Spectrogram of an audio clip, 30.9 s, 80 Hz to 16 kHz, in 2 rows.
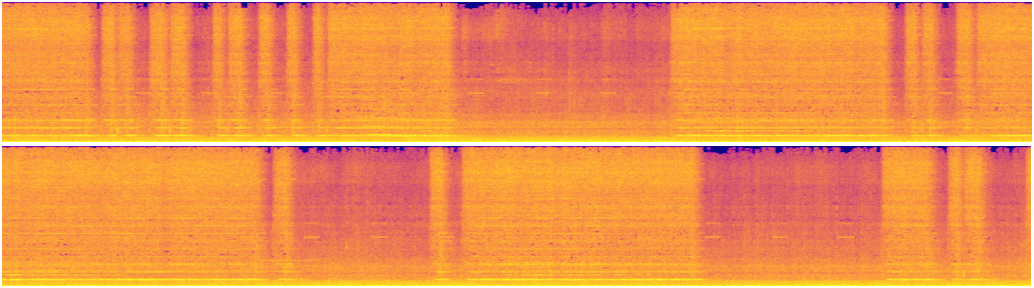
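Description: AGE-30 diesel locomotive running at about 100 km/h, heard from its cab: a steady low rumble, with the horn held in long blasts that break off for a couple of seconds three times.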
